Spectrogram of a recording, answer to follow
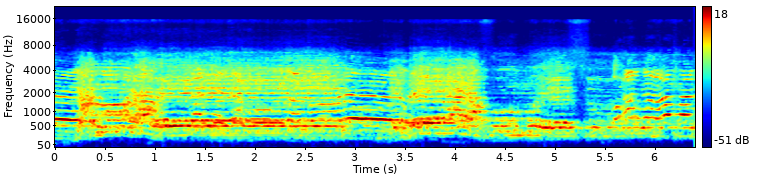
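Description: A church congregation singing together in chorus, many voices at once, with long held notes.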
